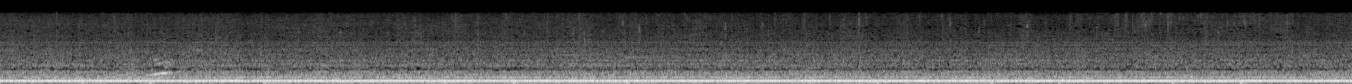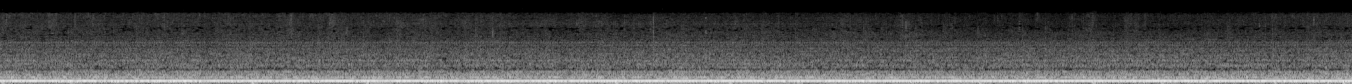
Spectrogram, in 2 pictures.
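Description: A loud, steady mechanical hum on one low tone, with green beans and minced beef being stirred in a non-stick wok with a spatula.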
